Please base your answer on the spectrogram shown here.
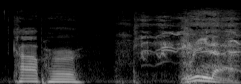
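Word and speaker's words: caipirinha: popular drink is uh kai purina c-a-i-p-i-r-i-n-h-a with pronunciation of copper reena you know hey our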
